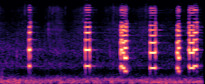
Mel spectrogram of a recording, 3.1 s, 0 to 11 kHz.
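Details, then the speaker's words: XP metal detector, reactivity lowered from 3 to 1 over a trashy spot: six short tone bursts, longer, deeper and gruntier than at 3, signalling a target; sweep slower at low reactivity. "go slower when you go down. Go too fast, you miss it. So a little bit of a longer signal, but deeper and gruntier."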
